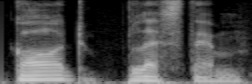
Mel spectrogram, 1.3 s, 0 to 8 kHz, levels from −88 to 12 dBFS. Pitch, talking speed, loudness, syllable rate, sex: 90 Hz, 140 wpm, -17 LUFS, 3.1 syllables/s, male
